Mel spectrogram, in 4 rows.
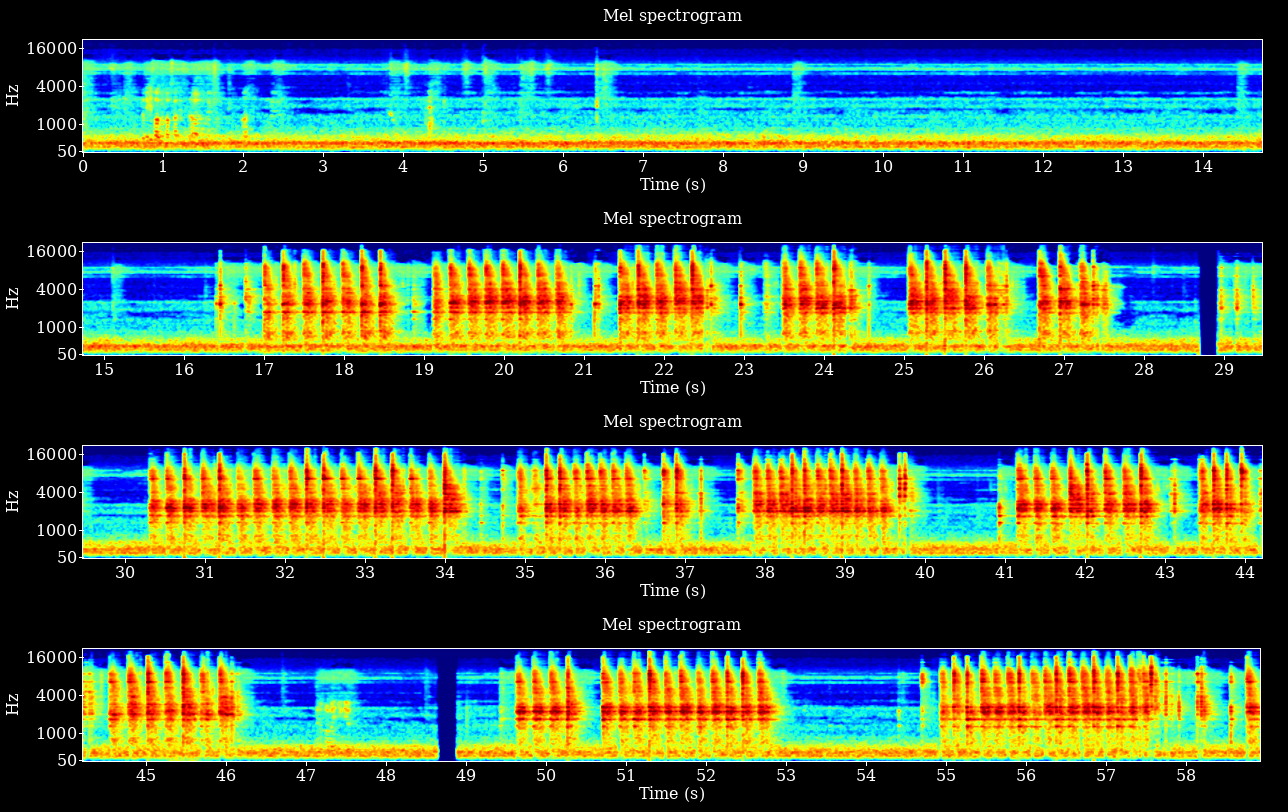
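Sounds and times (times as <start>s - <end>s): hammer striking steel: 16.4s - 27.6s, 30.3s - 40.0s, 40.9s - 46.3s, 49.4s - 53.0s, 54.7s - 58.9s.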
